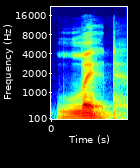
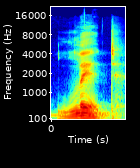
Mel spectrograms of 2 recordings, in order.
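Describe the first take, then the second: First: The vowel is a short, lax 'ih' sound. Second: The same.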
